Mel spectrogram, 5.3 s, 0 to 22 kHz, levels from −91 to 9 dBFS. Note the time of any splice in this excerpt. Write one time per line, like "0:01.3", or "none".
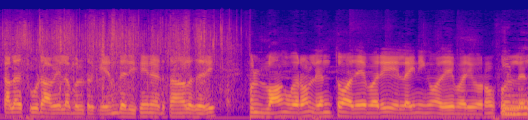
0:02.3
